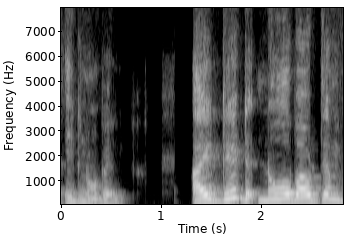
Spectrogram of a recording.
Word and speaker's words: Ig Nobel: Ashmita uh mentioned uh they are written as IG Nobel prizes. So together combined it's pronounced as ignoel.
